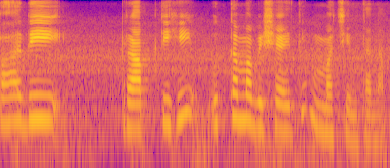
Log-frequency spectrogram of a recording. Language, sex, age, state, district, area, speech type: Sanskrit, female, 45-60, Karnataka, Udupi, urban, spontaneous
